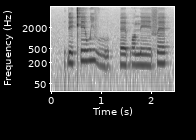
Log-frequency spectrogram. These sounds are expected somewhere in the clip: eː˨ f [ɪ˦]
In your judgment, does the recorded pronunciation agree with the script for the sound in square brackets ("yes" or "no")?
no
